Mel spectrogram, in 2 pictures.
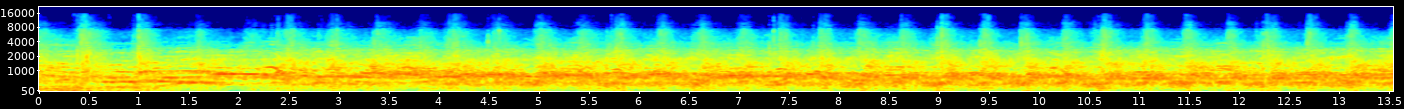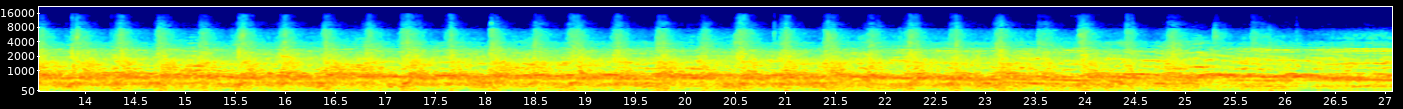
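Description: A large crowd of men beats their chests in a fast, steady rhythm.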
